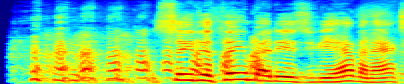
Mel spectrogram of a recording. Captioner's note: laughing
